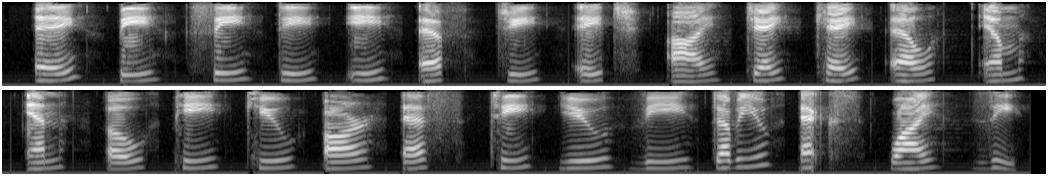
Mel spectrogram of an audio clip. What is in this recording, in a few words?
english alphabet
